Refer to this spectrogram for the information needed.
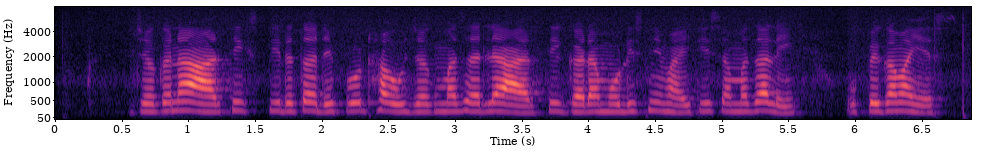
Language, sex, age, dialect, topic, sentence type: Marathi, female, 18-24, Northern Konkan, banking, statement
